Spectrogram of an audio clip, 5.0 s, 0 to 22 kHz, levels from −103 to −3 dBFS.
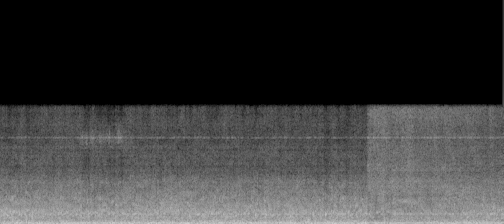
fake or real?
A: fake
